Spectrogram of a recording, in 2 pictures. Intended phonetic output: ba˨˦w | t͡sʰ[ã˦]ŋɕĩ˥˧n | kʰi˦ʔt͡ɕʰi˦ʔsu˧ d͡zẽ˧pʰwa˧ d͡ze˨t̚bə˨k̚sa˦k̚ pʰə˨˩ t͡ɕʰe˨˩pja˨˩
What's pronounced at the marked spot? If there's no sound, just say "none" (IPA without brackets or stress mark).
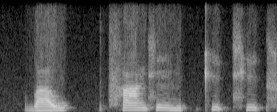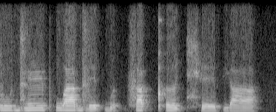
ã˦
